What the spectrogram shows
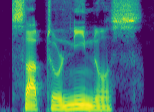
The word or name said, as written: Saturninus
